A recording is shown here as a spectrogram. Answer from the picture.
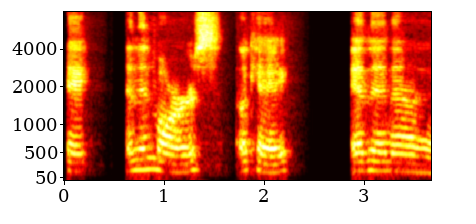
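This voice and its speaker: A woman's somewhat breathy, fairly low voice with ordinary pitch variation. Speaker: channel owner telling a personal story. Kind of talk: casual storytelling while drawing.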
